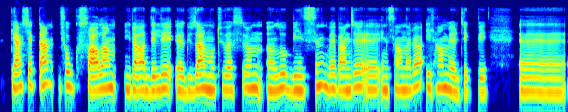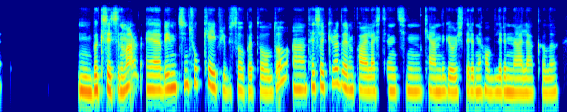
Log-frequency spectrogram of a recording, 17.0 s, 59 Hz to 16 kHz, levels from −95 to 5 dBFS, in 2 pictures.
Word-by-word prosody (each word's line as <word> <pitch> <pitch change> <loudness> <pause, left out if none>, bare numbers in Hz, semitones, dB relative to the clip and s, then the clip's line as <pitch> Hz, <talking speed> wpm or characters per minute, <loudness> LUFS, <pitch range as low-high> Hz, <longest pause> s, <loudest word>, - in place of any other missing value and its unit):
Gerçekten 230 +3 +4
çok 220 -2 -1
sağlam 195 +3 +6
iradeli, 180 0 +3
ııı, 175 - +3
güzel 180 +4 +4
motivasyonlu 185 0 -1
birisin 180 +5 0
ve 190 -1 -1
bence, 180 +3 +2
eee, 185 -3 0
insanlara 180 +3 0
ilham 200 0 0
verecek 160 -2 -3
bir, 165 0 -3 0.5
eee 165 -1 -2 1.2
ımm, 170 -2 +1
bakış 185 +1 +2
açın 175 -1 +2
var. 205 -3 +1
Eee, 185 -1 +1
benim 200 +2 +4
için 215 +4 -4
çok 255 +2 -7
keyifli 205 -7 -1
bir 170 - -11
sohbet 175 0 -6
oldu. 170 - -3
Aaa, 185 -1 -2
teşekkür 210 +4 -3
ederim 210 -7 0
paylaştığın 175 -1 -3
için 170 0 -6
kendi 165 0 -4
görüşlerini 170 0 -3
hobilerinle 165 -1 -2
alakalı. 160 +1 -5
180 Hz, 130 wpm, -24 LUFS, 170-200 Hz, 1.2 s, sağlam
